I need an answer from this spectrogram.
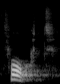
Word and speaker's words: Vogt: Porque no quiero pronunciarlo mal porque no me atrevo. Vogt.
